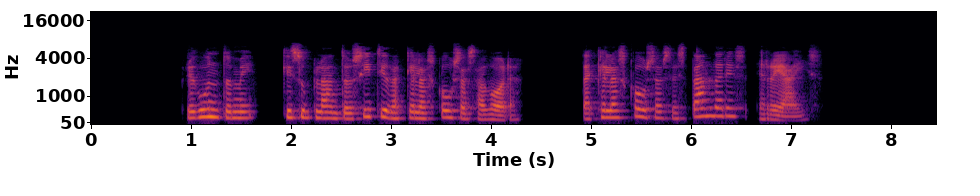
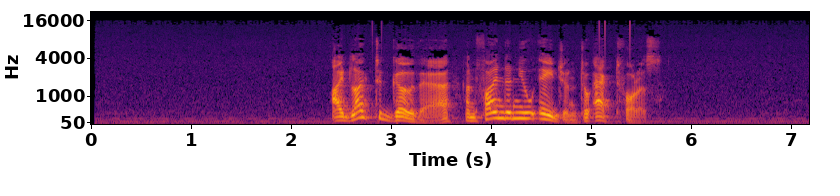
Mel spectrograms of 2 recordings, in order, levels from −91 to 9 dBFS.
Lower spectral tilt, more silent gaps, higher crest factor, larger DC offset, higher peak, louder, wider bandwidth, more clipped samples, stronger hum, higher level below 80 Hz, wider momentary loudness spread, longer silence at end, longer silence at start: second, -4.5 dB/octave vs -6 dB/octave; first, 1.73-1.92 s, 4.31-4.91 s, 6.59-6.65 s vs none; about the same, 20 dB vs 16 dB; neither; second, -12 dBFS vs 0 dBFS; second, -29 LUFS vs -14 LUFS; second, 7 kHz vs 16.5 kHz; neither; second, none vs 50 Hz at -45 dBFS; second, -78 dBFS vs -50 dBFS; about the same, 10 LU vs 11 LU; second, 1.2 s vs 1.5 s; second, 0.95 s vs 2.4 s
